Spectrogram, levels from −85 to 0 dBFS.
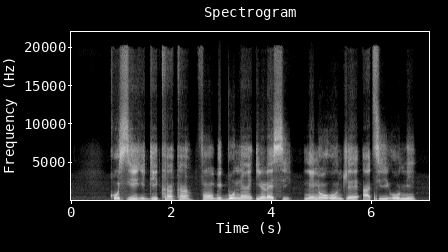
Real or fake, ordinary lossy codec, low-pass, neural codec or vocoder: fake; none; none; autoencoder, 48 kHz, 32 numbers a frame, DAC-VAE, trained on Japanese speech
